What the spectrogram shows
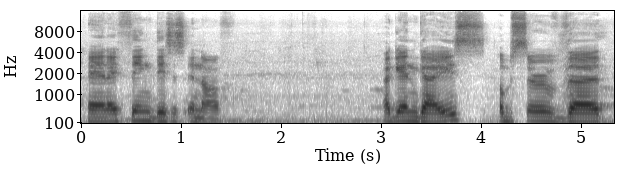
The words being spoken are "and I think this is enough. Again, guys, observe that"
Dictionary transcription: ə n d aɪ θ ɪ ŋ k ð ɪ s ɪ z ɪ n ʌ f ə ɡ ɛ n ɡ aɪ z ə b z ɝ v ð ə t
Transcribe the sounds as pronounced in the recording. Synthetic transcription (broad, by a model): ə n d aɪ θ ɪ ŋ k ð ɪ s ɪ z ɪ n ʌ f ə ɡ ɛ n ɡ aɪ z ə b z ɝ v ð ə t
